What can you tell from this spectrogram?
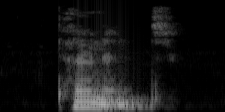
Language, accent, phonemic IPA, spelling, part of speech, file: English, Southern England, /ˈpəʊnənt/, ponent, noun / adjective, LL-Q1860 (eng)-ponent.wav
- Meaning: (noun) The west; the area of the setting sun; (adjective) Pertaining to the west, westerly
